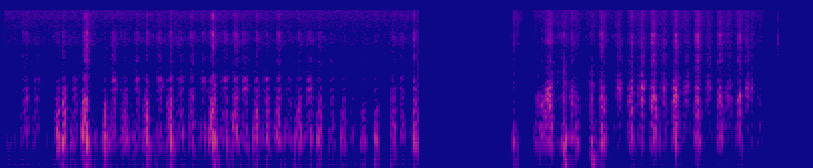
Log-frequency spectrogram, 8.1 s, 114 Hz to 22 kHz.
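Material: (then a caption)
Paper. A coin scratches the latex coating off the game panels of a thin, flat paper National Lottery £15 Snack Stack scratchcard. It makes quick, dry, rasping strokes in a rapid series, stops for about a second, then continues in a second burst before ending.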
